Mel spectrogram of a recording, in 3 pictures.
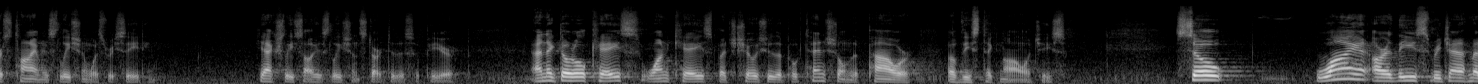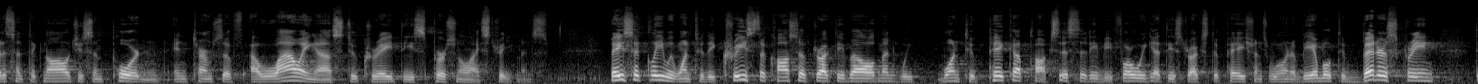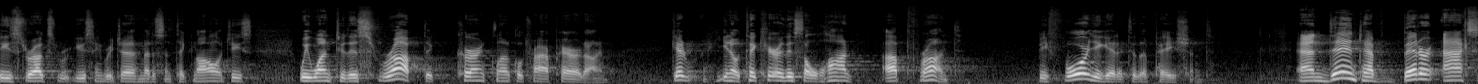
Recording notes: This is a keynote session from DPharm 2018.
